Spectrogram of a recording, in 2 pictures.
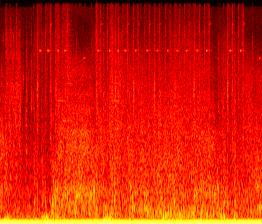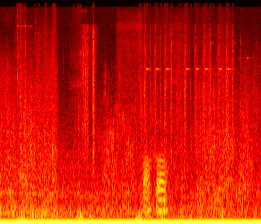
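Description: A rifle fires in rapid shots.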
